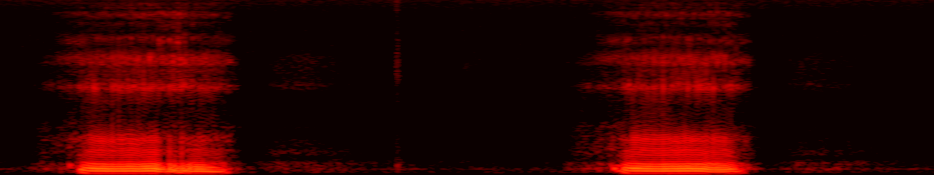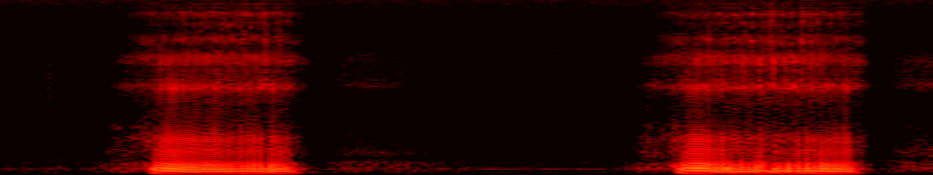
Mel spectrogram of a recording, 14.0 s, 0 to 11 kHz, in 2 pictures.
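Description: Loud, deep, rattling snores on each breath in, about 15 a minute, with quiet breaths out between; heavy snoring.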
